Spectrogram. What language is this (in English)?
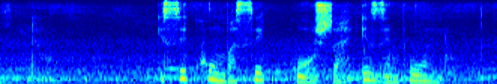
Xhosa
